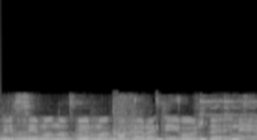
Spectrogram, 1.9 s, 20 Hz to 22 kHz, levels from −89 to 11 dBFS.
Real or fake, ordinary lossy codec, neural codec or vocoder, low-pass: real; AAC, 32 kbps; none; 7.2 kHz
